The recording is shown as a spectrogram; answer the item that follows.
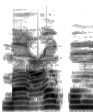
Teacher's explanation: میم پر شد ہے تو گنہ کرنا ہے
